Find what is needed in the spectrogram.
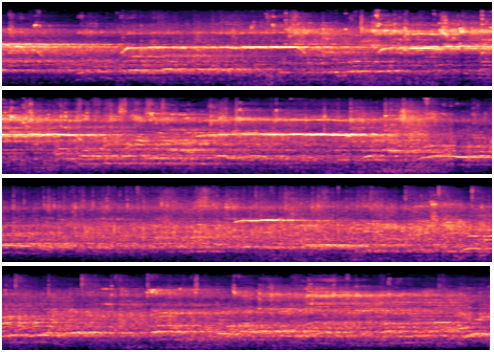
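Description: A handball bouncing and being thrown on a sports hall's hard floor during open play, with players' shouts mixed in.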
